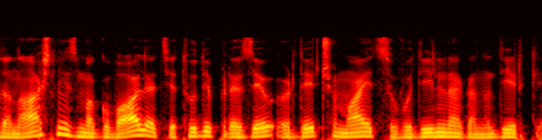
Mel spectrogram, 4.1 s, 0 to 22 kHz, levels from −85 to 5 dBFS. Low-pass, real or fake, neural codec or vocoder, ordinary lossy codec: 7.2 kHz; real; none; none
